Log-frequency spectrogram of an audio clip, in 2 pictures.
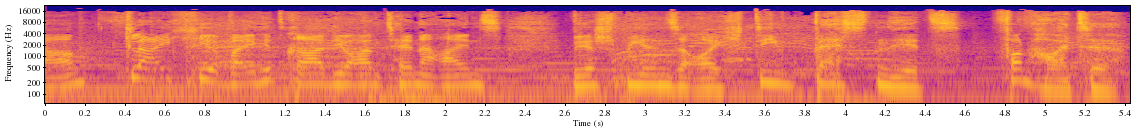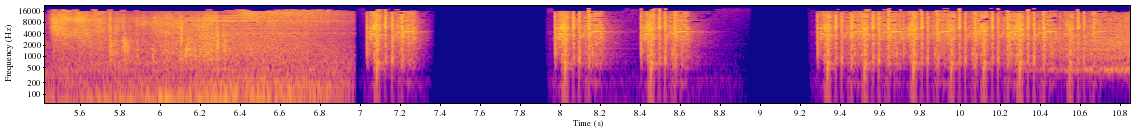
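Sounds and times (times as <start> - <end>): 
speech: 0.0 - 5.8
Xiaomi 17T Pro smartphone with Leica camera shutter clicks: 7.0 - 7.4, 8.0 - 10.8.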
